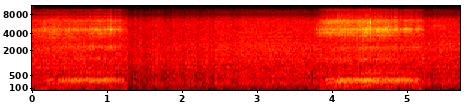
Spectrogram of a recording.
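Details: Grandmother snoring in poor-quality audio: two loud, rough snoring breaths about four seconds apart over a steady hum, suspected to be an air conditioner.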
